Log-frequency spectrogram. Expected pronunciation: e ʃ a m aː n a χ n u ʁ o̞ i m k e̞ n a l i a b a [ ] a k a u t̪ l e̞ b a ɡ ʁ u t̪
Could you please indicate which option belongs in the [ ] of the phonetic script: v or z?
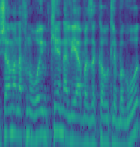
z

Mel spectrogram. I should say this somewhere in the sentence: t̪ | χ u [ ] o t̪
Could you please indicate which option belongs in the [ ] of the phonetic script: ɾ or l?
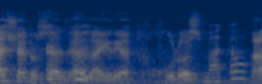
l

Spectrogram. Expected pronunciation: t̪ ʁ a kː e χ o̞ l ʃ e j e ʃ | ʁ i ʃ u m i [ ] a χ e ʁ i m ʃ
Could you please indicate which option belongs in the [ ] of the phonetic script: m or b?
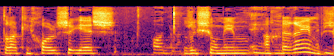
m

